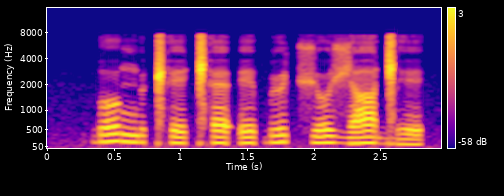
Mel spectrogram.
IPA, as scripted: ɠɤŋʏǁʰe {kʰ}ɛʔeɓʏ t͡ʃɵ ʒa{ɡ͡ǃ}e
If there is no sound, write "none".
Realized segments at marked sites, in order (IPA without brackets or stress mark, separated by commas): ǁʰ, ɡ͡ǁ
